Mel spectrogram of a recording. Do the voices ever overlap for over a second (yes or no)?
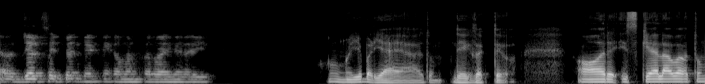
no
